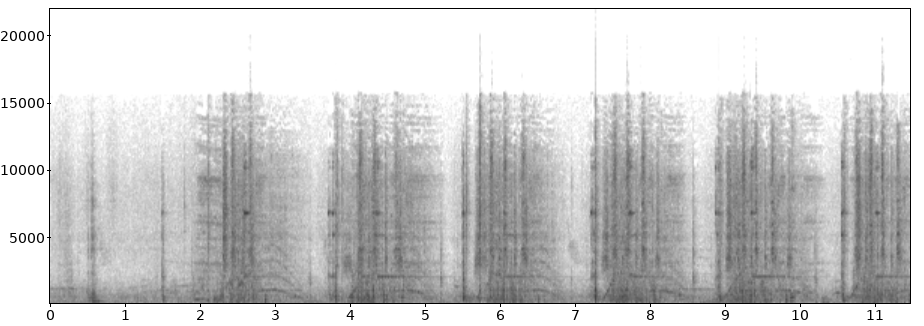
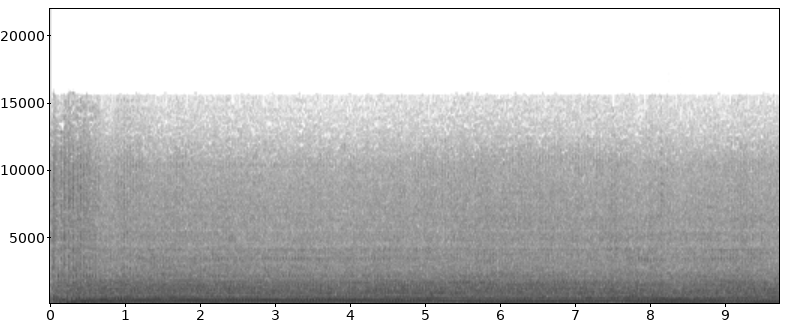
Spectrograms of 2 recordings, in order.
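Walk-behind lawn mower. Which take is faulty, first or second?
first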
